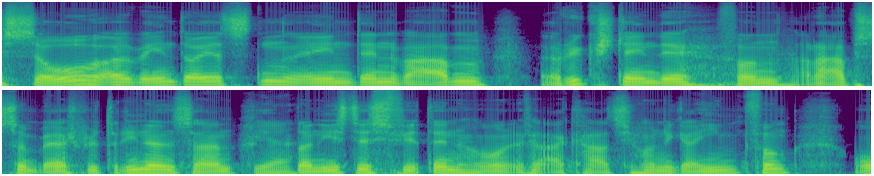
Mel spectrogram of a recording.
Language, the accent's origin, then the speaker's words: German; Lower Austria, Austria; Weil bei uns im Weinviertel, man sieht eh, es gibt genug Windrallen und es gibt also Unmengen Wind.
